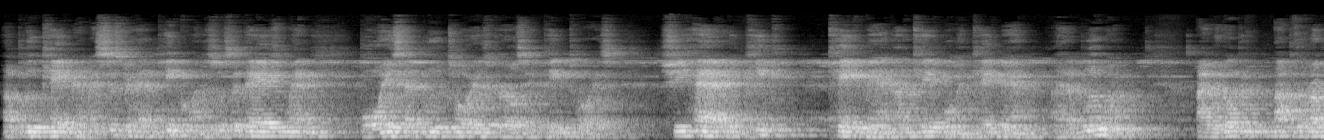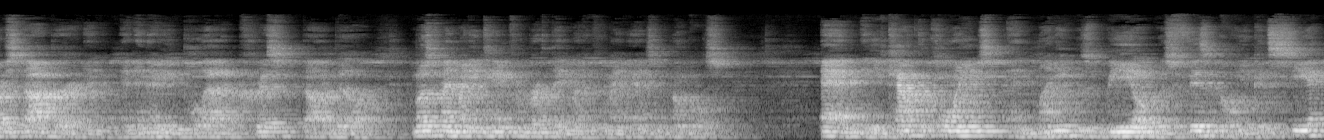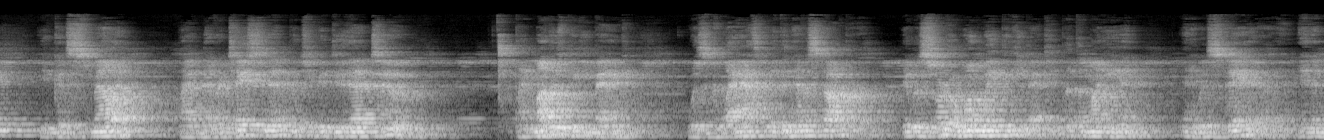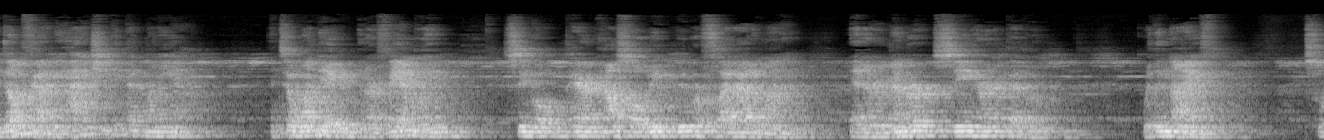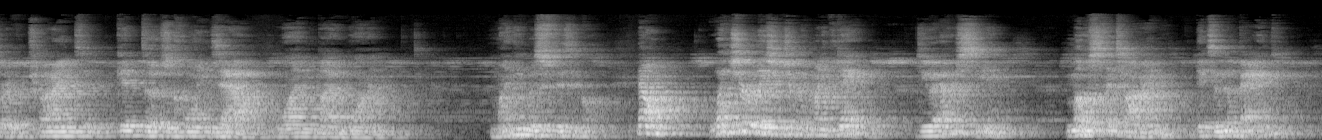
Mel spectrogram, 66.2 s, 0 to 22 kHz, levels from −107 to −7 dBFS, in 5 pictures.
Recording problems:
room echo; strong; dies away in 1.1 s
off-mic speech; far
echo of what is said; faint; throughout; 510 ms later, 20 dB below the speech

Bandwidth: 14.5 kHz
